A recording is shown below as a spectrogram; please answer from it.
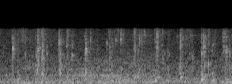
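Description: Sandalled footsteps on a gritty, leaf-strewn driveway: a run of irregular small clicks over a low steady rumble.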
